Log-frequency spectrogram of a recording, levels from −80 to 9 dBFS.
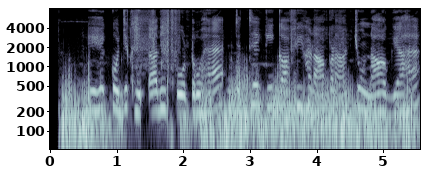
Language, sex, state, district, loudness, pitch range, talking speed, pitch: Punjabi, male, Punjab, Kapurthala, -13 LUFS, 185-220 Hz, 150 wpm, 195 Hz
